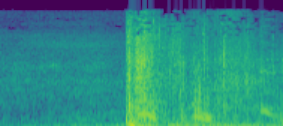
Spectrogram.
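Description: An arrow is loosed from a bow with a sharp twang.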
